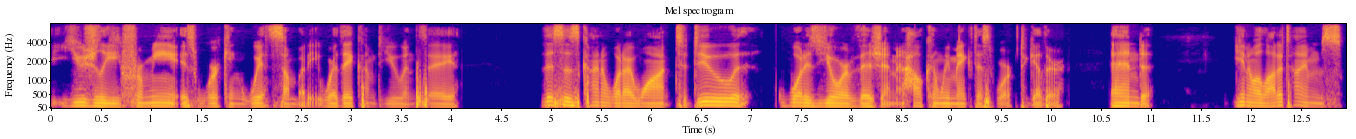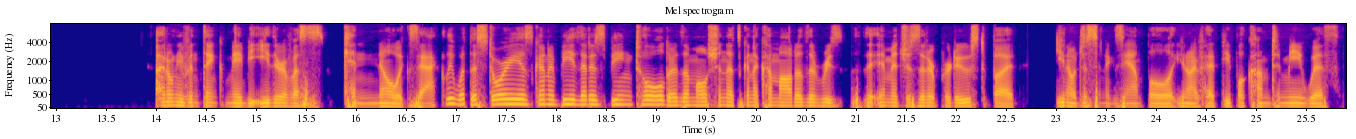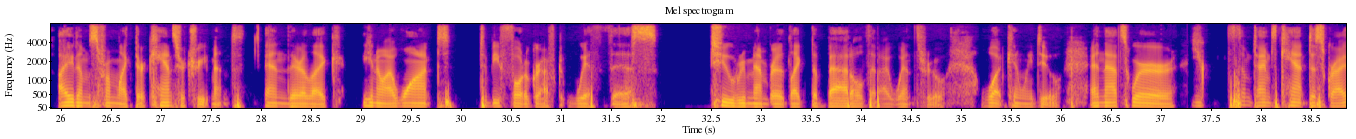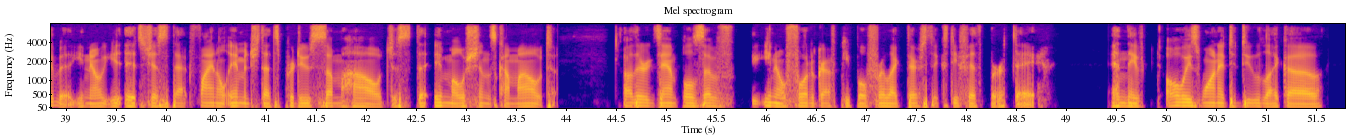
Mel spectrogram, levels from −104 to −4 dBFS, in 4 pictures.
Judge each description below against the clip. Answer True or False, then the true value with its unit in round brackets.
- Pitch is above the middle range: False (100 Hz)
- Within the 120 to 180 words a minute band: False (195 wpm)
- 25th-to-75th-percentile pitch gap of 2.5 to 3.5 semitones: True (2.8 semitones)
